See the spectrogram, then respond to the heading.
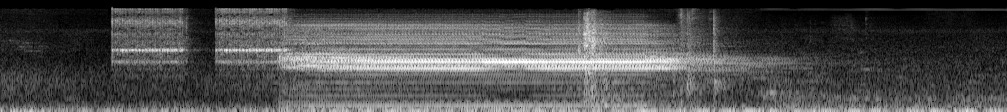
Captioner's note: siren and then sound of gate unlocking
